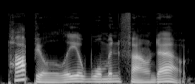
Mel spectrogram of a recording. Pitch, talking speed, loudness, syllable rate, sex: 120 Hz, 155 wpm, -18 LUFS, 5.2 syllables/s, male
